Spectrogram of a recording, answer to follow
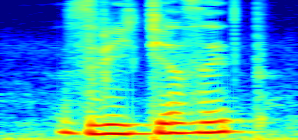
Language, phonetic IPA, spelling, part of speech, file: Czech, [ˈzviːcɛzɪt], zvítězit, verb, Cs-zvítězit.ogg
- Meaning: to win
